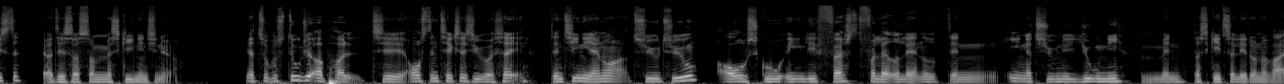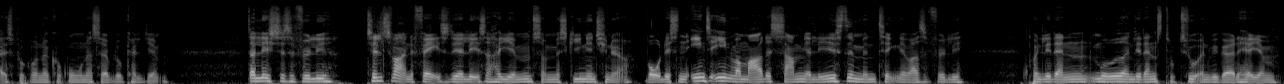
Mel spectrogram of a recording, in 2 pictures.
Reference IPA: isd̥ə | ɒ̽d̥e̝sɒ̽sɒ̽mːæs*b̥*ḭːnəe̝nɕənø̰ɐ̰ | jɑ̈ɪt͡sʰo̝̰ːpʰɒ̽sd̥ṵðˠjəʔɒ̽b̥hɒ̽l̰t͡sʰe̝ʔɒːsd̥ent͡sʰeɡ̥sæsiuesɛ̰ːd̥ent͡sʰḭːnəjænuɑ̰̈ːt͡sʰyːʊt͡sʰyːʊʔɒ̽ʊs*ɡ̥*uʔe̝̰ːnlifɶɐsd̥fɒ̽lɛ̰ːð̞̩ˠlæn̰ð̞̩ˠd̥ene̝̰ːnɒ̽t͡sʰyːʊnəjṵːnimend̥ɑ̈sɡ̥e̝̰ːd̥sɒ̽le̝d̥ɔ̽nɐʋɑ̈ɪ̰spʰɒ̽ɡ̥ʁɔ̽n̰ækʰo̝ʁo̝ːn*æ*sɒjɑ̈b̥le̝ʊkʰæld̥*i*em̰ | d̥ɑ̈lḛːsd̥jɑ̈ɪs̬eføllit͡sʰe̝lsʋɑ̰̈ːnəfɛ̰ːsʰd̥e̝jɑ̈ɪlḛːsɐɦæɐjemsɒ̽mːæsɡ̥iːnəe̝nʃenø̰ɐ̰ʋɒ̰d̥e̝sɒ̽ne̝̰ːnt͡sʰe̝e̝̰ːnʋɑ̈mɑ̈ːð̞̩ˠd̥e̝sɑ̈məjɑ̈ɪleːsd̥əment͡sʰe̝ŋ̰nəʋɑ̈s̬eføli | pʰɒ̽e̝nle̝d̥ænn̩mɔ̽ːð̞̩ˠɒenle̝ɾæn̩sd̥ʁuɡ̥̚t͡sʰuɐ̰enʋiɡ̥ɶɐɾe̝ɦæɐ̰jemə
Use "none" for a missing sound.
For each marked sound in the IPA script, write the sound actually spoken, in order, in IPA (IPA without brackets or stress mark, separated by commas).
ɡ̥, ɡ̥, æ, j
